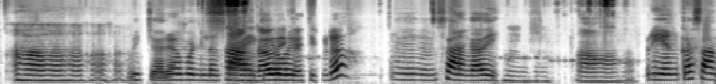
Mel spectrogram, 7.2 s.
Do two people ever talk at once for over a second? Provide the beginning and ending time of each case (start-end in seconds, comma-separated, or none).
2.1-3.5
